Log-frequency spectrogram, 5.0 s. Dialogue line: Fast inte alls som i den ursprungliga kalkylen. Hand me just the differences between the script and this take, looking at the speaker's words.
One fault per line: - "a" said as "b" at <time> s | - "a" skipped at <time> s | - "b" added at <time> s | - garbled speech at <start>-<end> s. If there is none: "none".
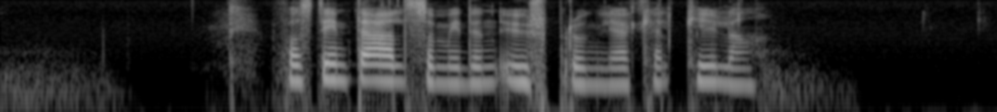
none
